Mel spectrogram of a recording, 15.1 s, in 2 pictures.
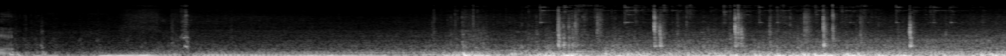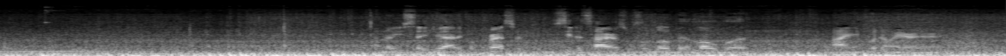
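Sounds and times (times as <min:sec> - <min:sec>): truck engine and road noise: 0:00.0 - 0:15.0
metallic clicks and jingles: 0:03.5 - 0:08.2.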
